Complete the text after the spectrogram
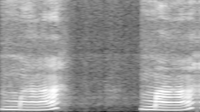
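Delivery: scoop "ma, ma" down and back up; third tone. Shown as a demonstration. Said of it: "or horse".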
